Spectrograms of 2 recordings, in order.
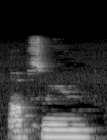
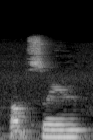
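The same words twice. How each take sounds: The two takes are said the same way.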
